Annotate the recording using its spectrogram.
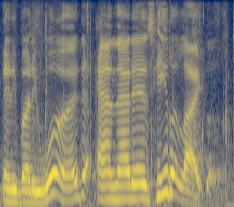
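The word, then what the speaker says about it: gilalite: would and that is hilite pronounced as like the hila monster if you have ever been out to Arizona it is one of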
